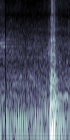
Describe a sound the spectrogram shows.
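A car boot lid slams shut with a heavy thud.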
